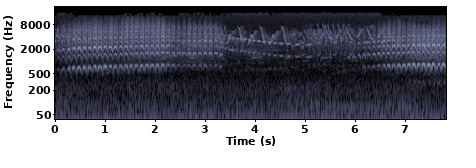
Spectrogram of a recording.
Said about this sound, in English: And a Wilson snipe.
